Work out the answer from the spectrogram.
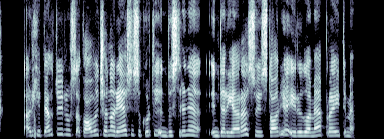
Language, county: Lithuanian, Vilnius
